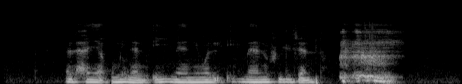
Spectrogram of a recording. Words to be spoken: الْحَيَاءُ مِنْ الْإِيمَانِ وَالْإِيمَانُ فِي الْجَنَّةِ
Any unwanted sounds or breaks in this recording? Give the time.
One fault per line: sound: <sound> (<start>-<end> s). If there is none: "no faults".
sound: throat clearing (3.4-4.1 s)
